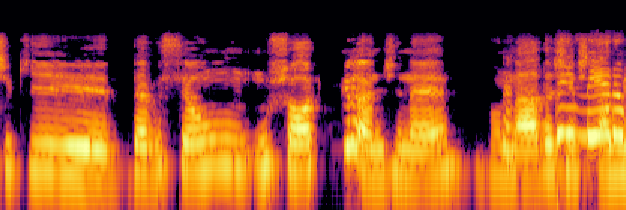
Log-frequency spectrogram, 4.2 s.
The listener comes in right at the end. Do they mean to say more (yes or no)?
yes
